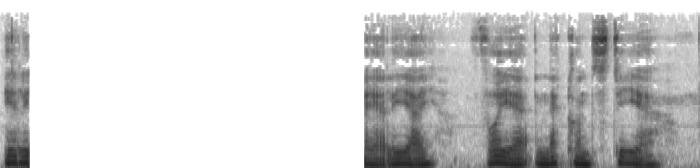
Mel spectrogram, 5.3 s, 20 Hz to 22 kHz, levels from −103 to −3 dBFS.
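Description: From 0.21 to 2.74 s, an audio dropout to silence cuts the speech to silence with no room tone, likely from a lost input.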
